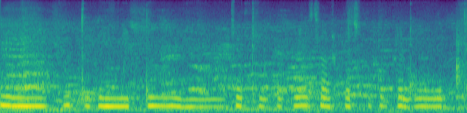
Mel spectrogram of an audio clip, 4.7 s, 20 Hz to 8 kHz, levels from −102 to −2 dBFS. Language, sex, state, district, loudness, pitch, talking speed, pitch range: Rajasthani, female, Rajasthan, Churu, -16 LUFS, 210 Hz, 155 wpm, 205-225 Hz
